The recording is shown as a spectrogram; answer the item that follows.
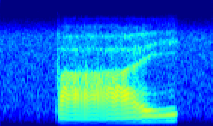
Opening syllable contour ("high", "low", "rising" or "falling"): rising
